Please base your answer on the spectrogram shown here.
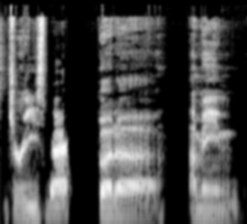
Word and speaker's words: Dreisbach: I was like no it's Dreback. He's like no it's actually Dbach.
